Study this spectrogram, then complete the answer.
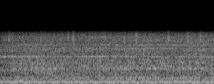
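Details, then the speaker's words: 1995 Dodge Ram 2500 van, 5.2 V8, at idle: a thin, high squeal over the engine that persists after spraying the outside of the belt. A slipping belt or pulley is suspected but its location is not confirmed. "it's still squealing like a hake yeah squealing like your mom"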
